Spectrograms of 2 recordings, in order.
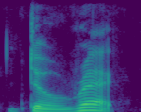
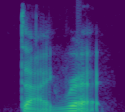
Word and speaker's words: direct: a title Marquee Marque you can say direct or direct most words that end with di uh most General Americans are going to change that to Du or D but you will hear people say die so uh direct direct um D diverse diverse so you'll hear it both ways but I do think the DU or the D is more common and wreck you won't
